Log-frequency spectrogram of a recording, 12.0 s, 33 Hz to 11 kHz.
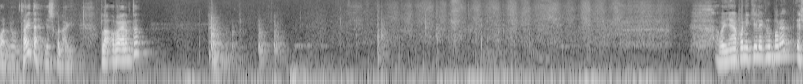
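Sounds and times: eraser rubbing on whiteboard: 5.2 - 10.1.

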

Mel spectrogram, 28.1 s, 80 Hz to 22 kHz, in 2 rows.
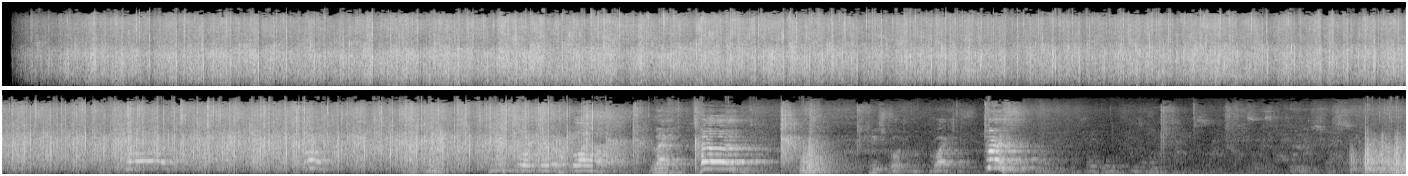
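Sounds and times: audience applauding: 0.1 - 21.1, 21.8 - 22.0.

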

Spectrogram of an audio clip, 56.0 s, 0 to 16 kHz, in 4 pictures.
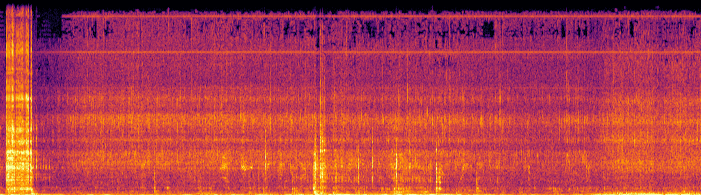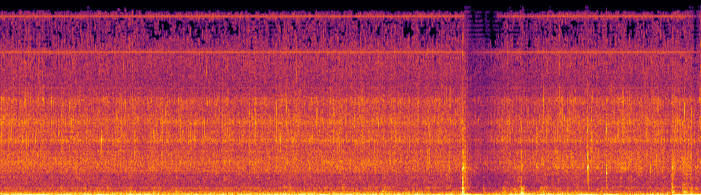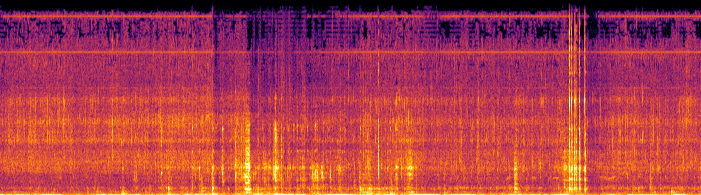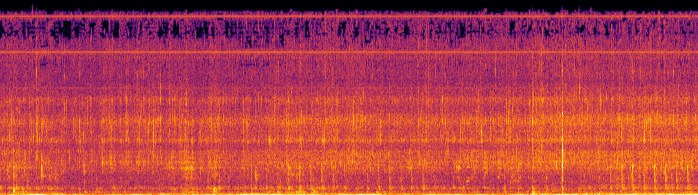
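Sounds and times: water washing along hull: 0.0 - 56.0
wind buffeting microphone: 11.7 - 43.7, 44.4 - 56.0.

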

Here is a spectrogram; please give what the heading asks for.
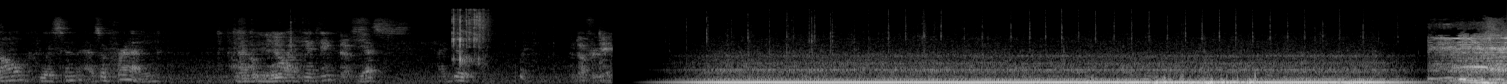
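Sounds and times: faint fast ticking: 6.4 - 14.3.

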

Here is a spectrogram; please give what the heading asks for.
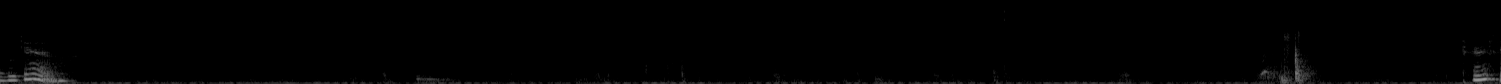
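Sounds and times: knitting needles clicking: 4.9 - 10.6.

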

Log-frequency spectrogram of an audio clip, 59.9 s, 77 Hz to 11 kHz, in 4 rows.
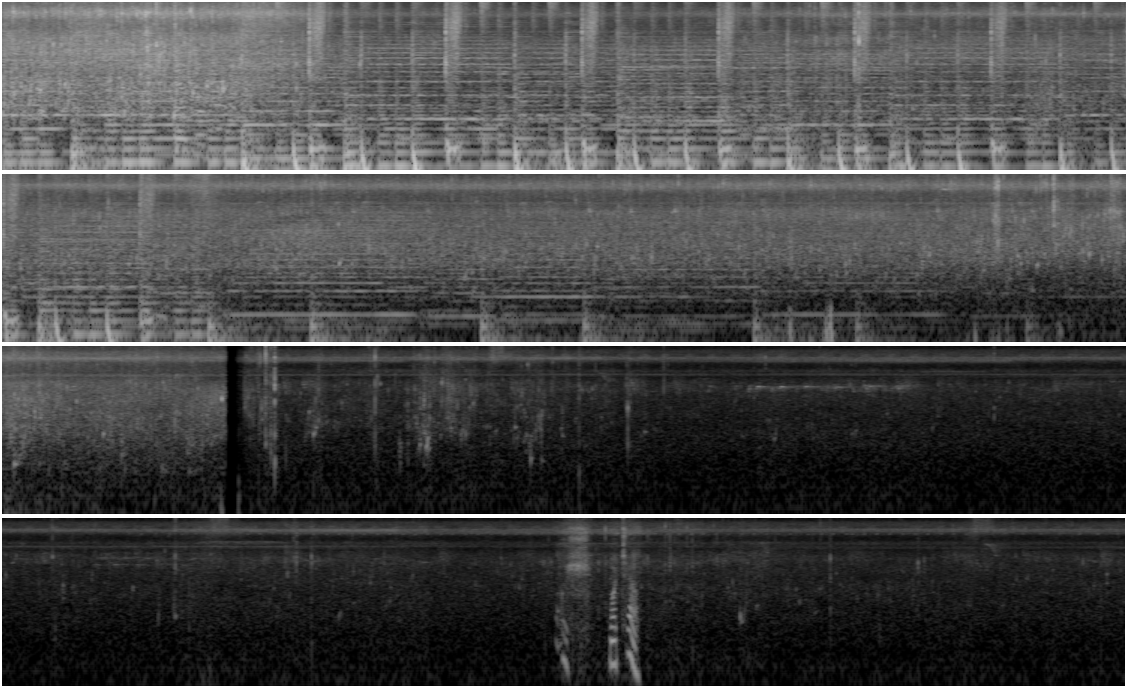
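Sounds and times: music of held notes: 0.0 - 27.6
stream water running: 0.0 - 59.9.

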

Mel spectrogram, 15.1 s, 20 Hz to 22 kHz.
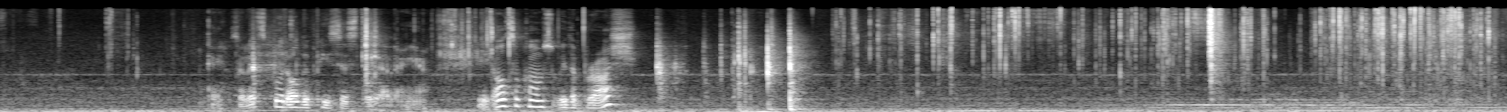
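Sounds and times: plastic sleeve crinkling: 4.3 - 5.9, 8.3 - 15.0.

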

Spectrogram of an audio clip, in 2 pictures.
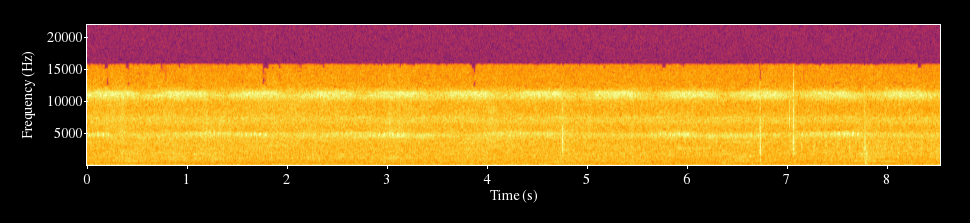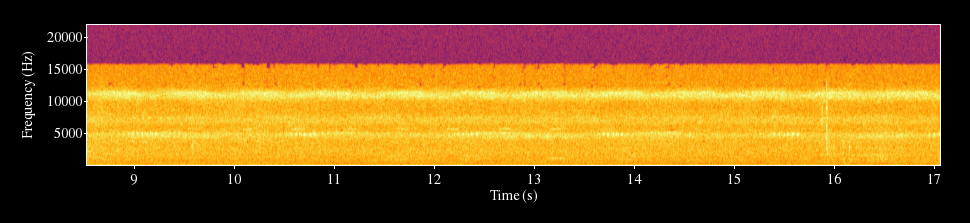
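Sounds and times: faint clicks: 15.8 - 16.3.

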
